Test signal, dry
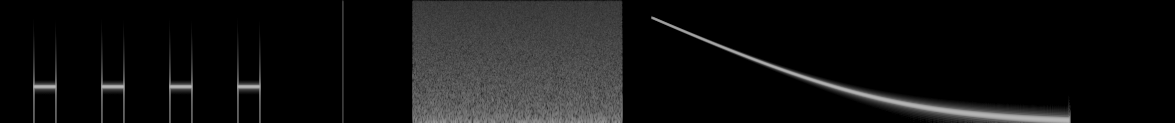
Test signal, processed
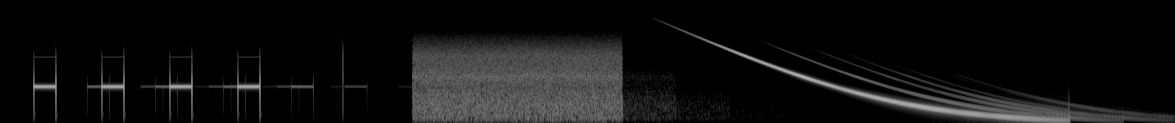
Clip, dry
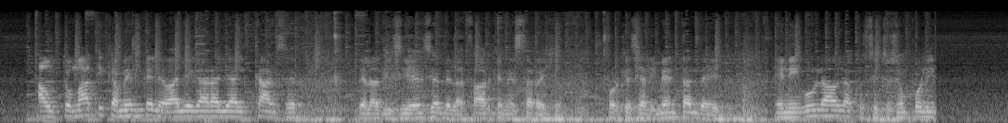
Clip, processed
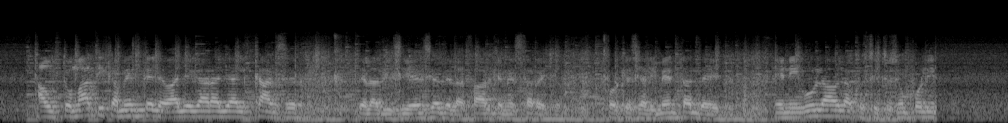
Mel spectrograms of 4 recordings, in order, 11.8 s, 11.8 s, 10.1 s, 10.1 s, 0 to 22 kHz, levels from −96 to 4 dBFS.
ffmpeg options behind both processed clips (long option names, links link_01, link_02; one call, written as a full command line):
ffmpeg -i in.wav -filter_complex "[0:a]areverse,acompressor=threshold=-34dB:ratio=4:attack=4.8:release=30:knee=1:detection=peak,areverse,highpass=170,equalizer=frequency=180:width_type=q:width=4:gain=-5,equalizer=frequency=270:width_type=q:width=4:gain=-4,equalizer=frequency=1200:width_type=q:width=4:gain=-3,equalizer=frequency=1900:width_type=q:width=4:gain=5,equalizer=frequency=4000:width_type=q:width=4:gain=3,lowpass=frequency=4300:width=0.5412,lowpass=frequency=4300:width=1.3066,asplit=2[link_01][link_02];[link_02]adelay=536,lowpass=frequency=810:poles=1,volume=-23.5dB,asplit=2[link_03][link_04];[link_04]adelay=536,lowpass=frequency=810:poles=1,volume=0.45,asplit=2[link_05][link_06];[link_06]adelay=536,lowpass=frequency=810:poles=1,volume=0.45[link_07];[link_01][link_03][link_05][link_07]amix=inputs=4:normalize=0" out.wav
